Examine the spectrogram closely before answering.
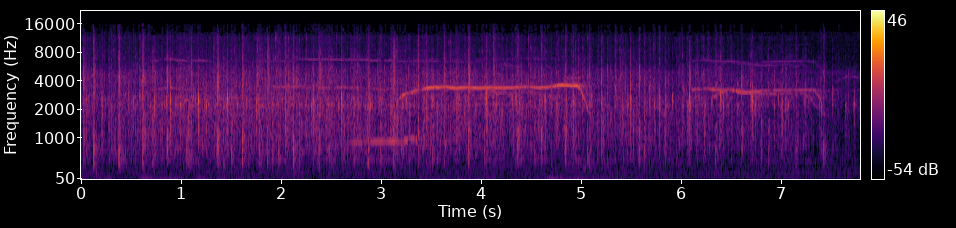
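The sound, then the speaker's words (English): Sustained audience applause for a performer at a live show: dense, steady clapping from a large crowd that holds at an even level throughout. “Let's give him another hand.”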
